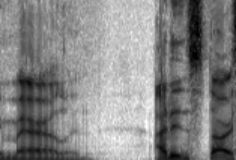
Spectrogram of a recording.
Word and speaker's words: Maryland: right yeah man we we say it like we're saying the magician's name merlin we don't really say maryland i didn't start saying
